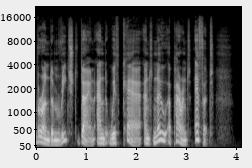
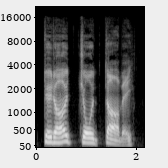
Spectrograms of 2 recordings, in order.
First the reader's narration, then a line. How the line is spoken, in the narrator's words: he rumbled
